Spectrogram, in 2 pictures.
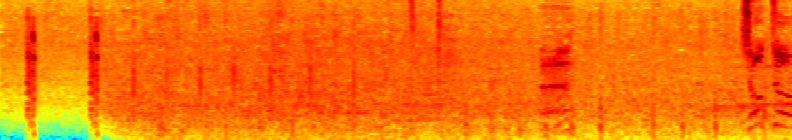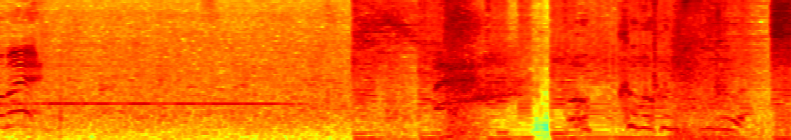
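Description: A steady hum of city street noise plays.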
